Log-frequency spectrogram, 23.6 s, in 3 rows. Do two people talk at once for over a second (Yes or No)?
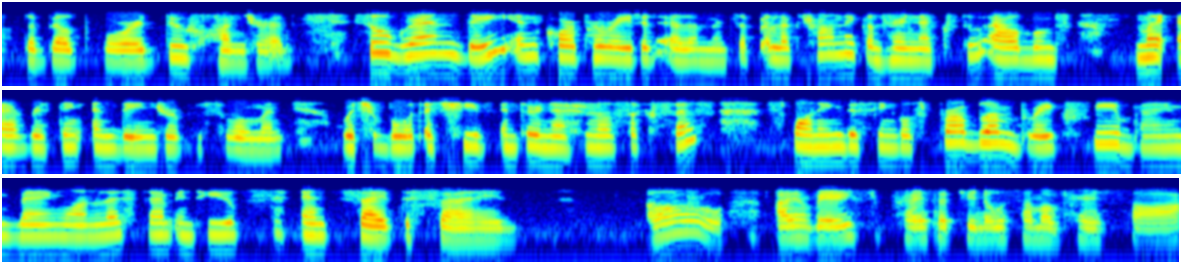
No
